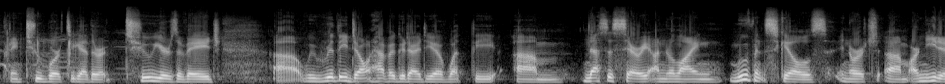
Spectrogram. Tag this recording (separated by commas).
man speaking, Speech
